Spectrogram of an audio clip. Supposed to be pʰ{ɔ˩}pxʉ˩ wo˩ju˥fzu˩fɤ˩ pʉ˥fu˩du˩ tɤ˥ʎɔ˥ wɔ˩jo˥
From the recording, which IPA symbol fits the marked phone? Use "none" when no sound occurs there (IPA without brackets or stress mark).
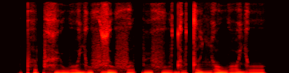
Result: ə˩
